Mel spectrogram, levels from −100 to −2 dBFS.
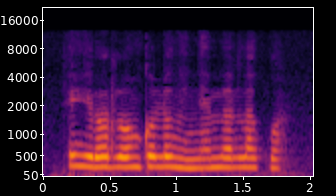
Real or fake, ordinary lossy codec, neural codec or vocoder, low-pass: fake; AAC, 32 kbps; autoencoder, 48 kHz, 32 numbers a frame, DAC-VAE, trained on Japanese speech; 19.8 kHz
